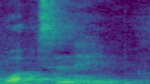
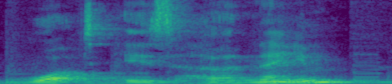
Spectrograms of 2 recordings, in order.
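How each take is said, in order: First: It is fast, with 'her' reduced to a schwa. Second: Each word is said in full, including 'her'. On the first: "That's the fast pronunciation" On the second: "just in a normal question"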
